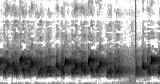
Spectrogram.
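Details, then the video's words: Yellow-vented bulbul in full, rapid song: a continuous run of bubbly, chattering notes, rising and falling quickly between middle and high pitch, with a brief click near the end. "burung trucukan sudah ropel loss"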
